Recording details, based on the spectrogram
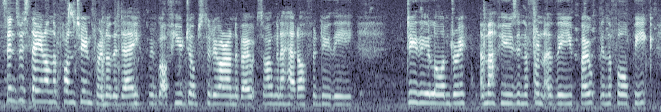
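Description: Cheerful higher-voiced young woman vlogging. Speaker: sailing vlogger. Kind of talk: casual vlog chat. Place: inside a small boat cabin.

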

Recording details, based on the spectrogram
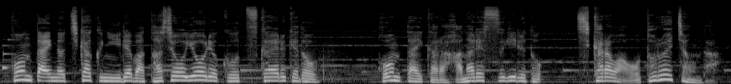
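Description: A man voicing a youthful, confident detective in an anime game, speaking in a measured, analytical, explanatory way. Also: on the high side, animated, mellow, close to an everyday voice. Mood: calm, firm. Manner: measured, explanatory, self-assured. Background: faint background music.

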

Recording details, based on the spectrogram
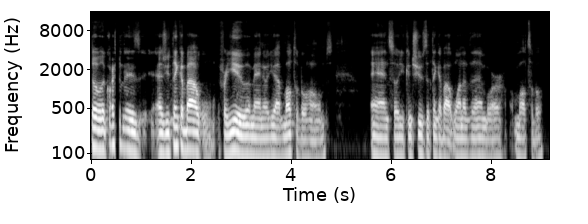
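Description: A man with a very low voice and a flat, even delivery moderates a discussion. He puts his questions carefully, pausing and restarting as he words them. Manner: halting, careful phrasing.

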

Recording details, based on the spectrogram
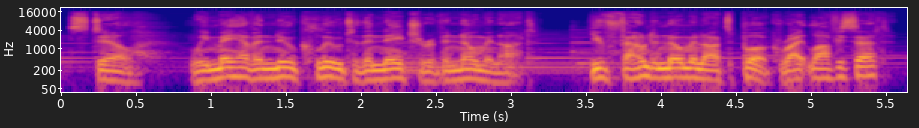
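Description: A man's voice: fairly low pitch, fairly quick, lightly acted. A man playing a cool, self-assured fighter in a video game. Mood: thoughtful. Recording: game audio with music behind.

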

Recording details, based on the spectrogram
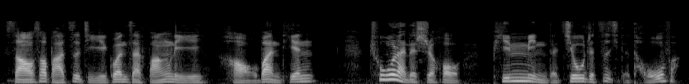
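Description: A man narrating a radio drama in an expressive, suspenseful, scripted style. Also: fairly low pitch, moderate pace, no room sound. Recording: dull lo-fi audio, faint music.

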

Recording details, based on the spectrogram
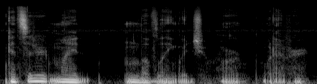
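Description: A man playing an arrogant, prickly CEO boss who turns vulnerable and flirty, in an intimate, halting ASMR roleplay that often drops toward a whisper. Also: lowish voice, huge pitch swings, vocal fry, warm tone, breathy edge, dry recording, exaggerated voice. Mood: teasing, flirty.

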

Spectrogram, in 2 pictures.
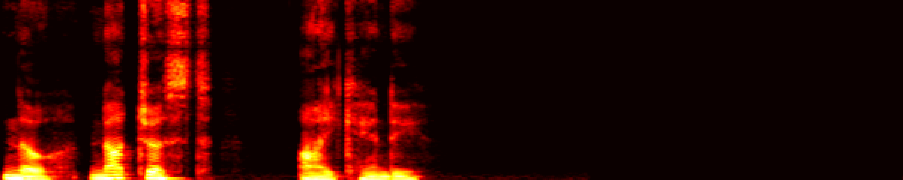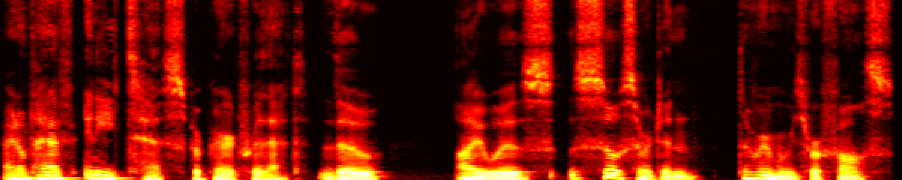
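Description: A lonely alien scientist, acted by a man in an ASMR roleplay, with a fairly low voice. He speaks slowly and haltingly, musing earnestly. The sound is dry and close, with no room echo. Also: darkish tone. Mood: self-critical, resolved.

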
